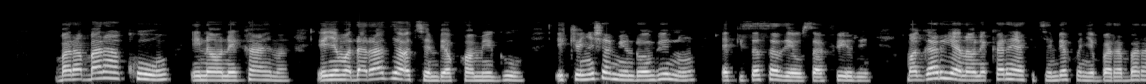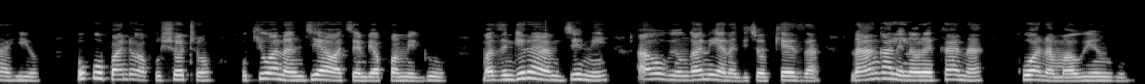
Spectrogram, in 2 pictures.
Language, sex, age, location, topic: Swahili, female, 18-24, Nairobi, government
